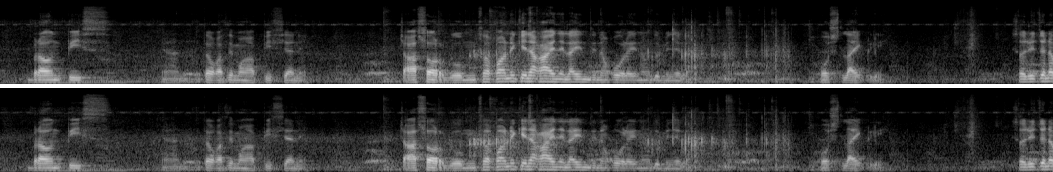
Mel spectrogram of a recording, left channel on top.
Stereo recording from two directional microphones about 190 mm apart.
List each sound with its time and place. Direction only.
0.3 s speech: 10° left (ahead or behind)
2.0 s speech: 10° left (ahead or behind)
4.0 s speech: 10° left (ahead or behind)
8.2 s speech: 25° left (ahead or behind)
10.1 s speech: 20° left (ahead or behind)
